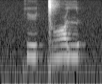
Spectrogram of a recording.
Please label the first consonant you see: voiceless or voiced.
voiceless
